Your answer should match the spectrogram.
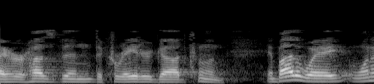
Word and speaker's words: Khnum: And Heqet, the frog goddess, was married, and let me just give you Egyptian religion, was married to the creator god called Khum. If you're taking notes, it's spelled K-H-N-U-M. And Egyptian religion said that Khum was the creator god and that he created human bodies on a spinning wheel.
